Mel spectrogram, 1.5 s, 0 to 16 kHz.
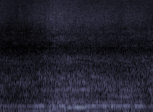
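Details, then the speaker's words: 2001 Ford Mustang, a quick stab of throttle makes the revs rise with a rough, uneven stumble instead of climbing cleanly; gradual throttle is fine, so a misfire under sudden throttle, cause not yet diagnosed. "this was not gradually this was pretty rough so i pressed real quick it sounds like it has a misfire hear it hopefully if i do it gradually like this it's totally fine put it abruptly kind of misfires"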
